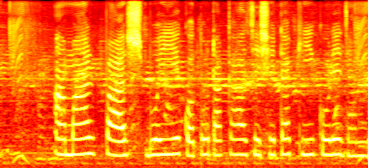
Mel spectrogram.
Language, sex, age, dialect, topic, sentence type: Bengali, female, 18-24, Rajbangshi, banking, question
